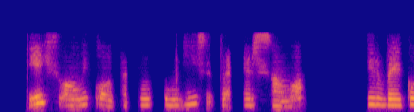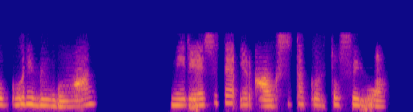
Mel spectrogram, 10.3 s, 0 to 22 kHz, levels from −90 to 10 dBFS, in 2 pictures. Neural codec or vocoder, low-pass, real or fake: codec, 44.1 kHz, 0.9 kbps, DAC; 7.2 kHz; fake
